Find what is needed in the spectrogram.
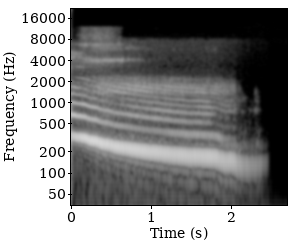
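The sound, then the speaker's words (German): A person exhaling with a voiced 'ah' tone during a breathing exercise: one sustained, clear hum that slowly drifts lower in pitch and fades out after about two and a half seconds. “Und beim Ausatmen lass einen Ton mitschwingen.”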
